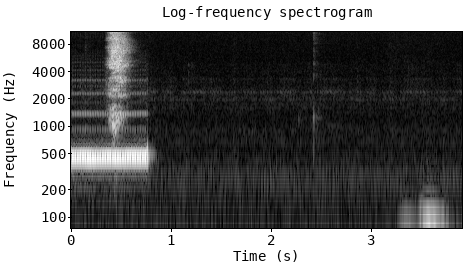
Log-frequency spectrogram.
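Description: A telephone being dialed: one loud, steady electronic tone lasting under a second, then quiet, a faint click, and a soft low thump near the end. No one speaks.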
